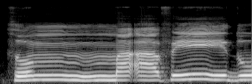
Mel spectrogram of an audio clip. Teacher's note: ফায়ের মধ্যে টান দিব, হামজায়ের মধ্যে টান দিব না।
